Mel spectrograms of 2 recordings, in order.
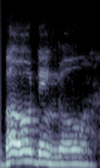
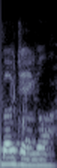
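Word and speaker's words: Bojangles: Mr. Bo Dingle. Mr. Bo Dangle. I know I'm not saying it right. It's Mr. Bojangle.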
